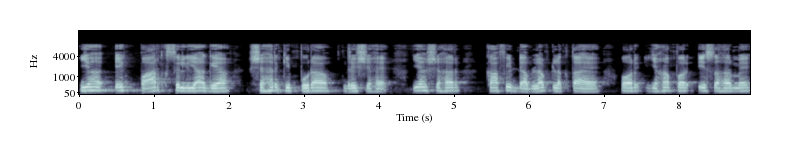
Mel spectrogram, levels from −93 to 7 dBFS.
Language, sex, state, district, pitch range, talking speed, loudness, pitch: Hindi, male, Bihar, Jahanabad, 130-145 Hz, 160 wpm, -15 LUFS, 140 Hz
